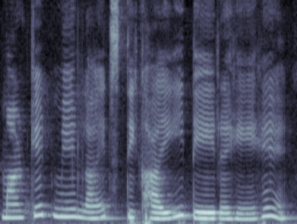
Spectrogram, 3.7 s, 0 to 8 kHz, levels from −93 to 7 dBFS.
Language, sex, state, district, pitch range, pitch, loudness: Hindi, female, Assam, Kamrup Metropolitan, 215-275 Hz, 235 Hz, -14 LUFS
